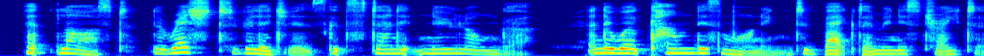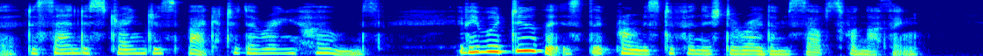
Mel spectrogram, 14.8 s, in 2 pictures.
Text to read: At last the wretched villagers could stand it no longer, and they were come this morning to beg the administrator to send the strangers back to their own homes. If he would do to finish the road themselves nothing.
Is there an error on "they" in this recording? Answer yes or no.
no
